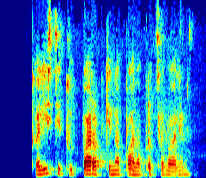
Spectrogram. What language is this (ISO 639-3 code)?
bel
